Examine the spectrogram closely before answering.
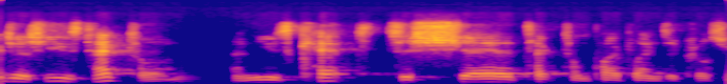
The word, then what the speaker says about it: kpt: open source project called kept it's spelled kpt but pronounced kept which is basically a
